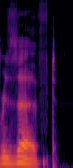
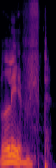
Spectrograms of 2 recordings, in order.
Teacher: some more regular verbs that end in a soft consonant sound, okay? In this case, the ED is more like a D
